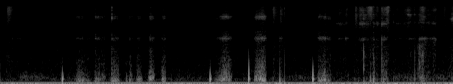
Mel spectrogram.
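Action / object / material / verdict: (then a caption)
scrape / small wooden screw nutcracker / wood / none. Fingertips and short nails scratch the ribbed screw threads and tap the hollow body of a small light-wood screw nutcracker with a dark wooden knob. Quiet, dry scratching mixes with soft, dull, quickly fading taps over a steady low hum.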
